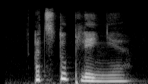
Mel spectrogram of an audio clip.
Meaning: 1. retreat; backoff 2. deviation, departure, digression
- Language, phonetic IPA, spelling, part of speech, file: Russian, [ɐt͡sstʊˈplʲenʲɪje], отступление, noun, Ru-отступление.ogg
